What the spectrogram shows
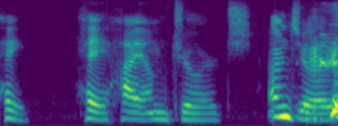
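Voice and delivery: high-energy put-on cat voice. Retelling what George the cat said in the same voice. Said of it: "And it was that voice".

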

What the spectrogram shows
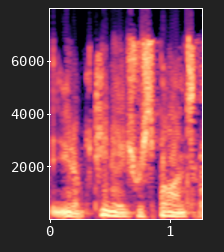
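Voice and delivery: usual speaking voice

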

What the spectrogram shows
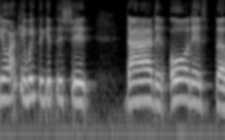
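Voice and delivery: ordinary talk

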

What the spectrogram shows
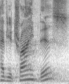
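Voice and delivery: mock-gentle, soft speech. Retelling what he asked after the speaker rolled out from under the car, imitating someone speaking very gently. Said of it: "he very gently said".

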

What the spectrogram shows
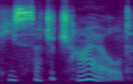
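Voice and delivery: very slow whisper under the breath. Voicing a character reacting to a rude companion: whispering under her breath. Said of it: "whisper under her breath".

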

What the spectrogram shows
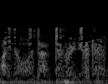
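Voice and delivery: fast, unvoiced whisper.

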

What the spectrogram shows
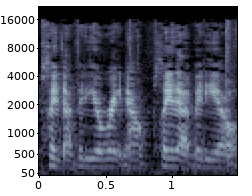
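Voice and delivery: ordinary talk, nothing marked

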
